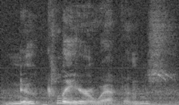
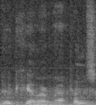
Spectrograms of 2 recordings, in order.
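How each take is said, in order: First: The word is said like nuc-le-ar. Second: The word is said like nuc-u-lar. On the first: The speaker calls it right. "they could possibly get" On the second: The speaker calls it wrong. "mispronounce this simple word"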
